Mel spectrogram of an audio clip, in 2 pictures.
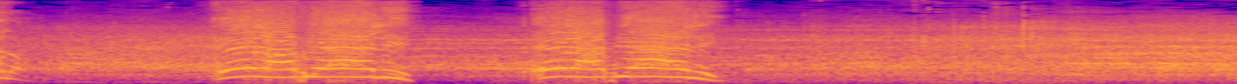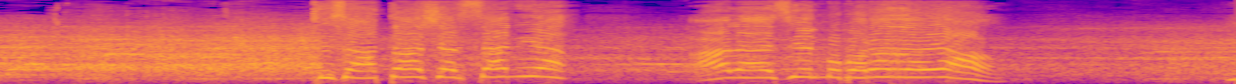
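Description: A crowd murmurs and cheers steadily in the background.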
